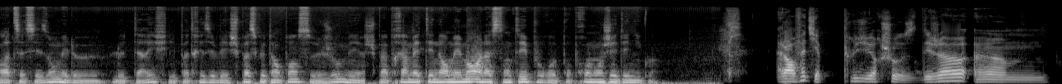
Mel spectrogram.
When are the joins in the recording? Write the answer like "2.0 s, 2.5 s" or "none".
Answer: 3.6 s

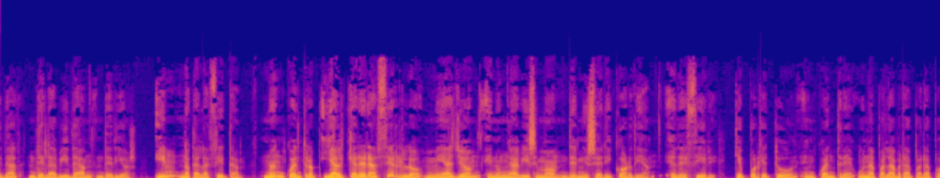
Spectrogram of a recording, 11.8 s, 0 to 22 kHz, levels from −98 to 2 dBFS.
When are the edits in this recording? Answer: 2.4 s, 4.0 s, 9.4 s

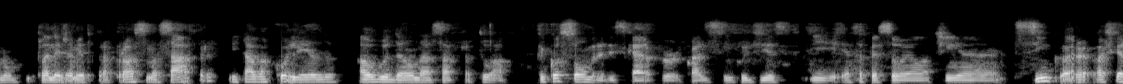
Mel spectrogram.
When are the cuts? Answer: 3.5 s

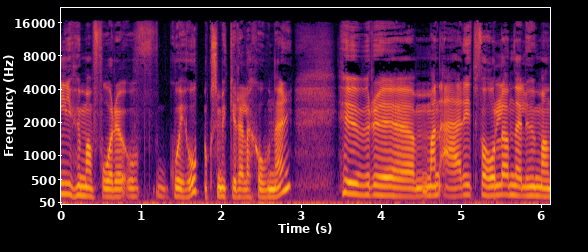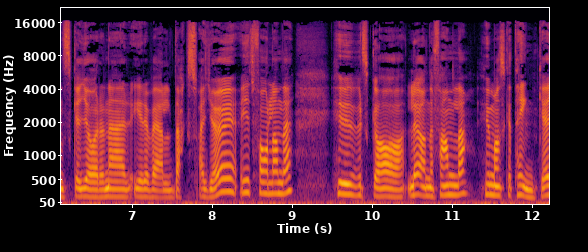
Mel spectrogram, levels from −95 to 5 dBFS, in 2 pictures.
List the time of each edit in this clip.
1.8 s, 7.8 s, 9.9 s

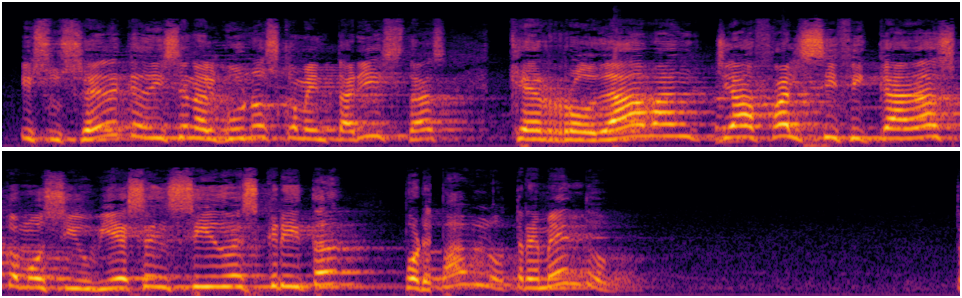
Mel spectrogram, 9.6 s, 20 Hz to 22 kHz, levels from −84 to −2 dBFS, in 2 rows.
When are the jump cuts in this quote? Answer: 3.6 s, 6.9 s

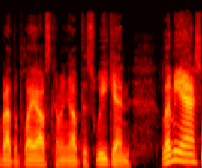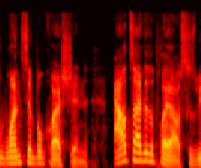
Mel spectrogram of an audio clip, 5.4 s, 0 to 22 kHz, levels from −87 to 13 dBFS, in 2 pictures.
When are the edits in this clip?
2.7 s

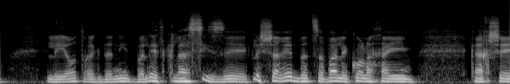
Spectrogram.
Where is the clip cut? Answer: 2.5 s

